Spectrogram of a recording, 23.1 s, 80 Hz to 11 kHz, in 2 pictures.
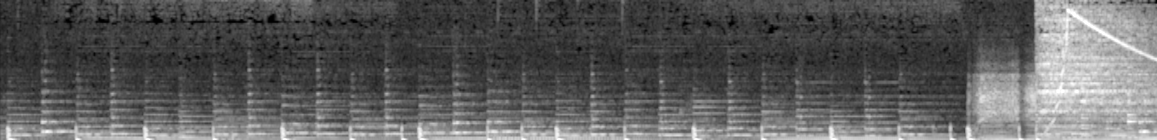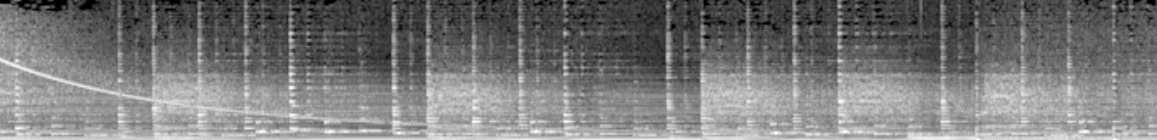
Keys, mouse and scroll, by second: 0.2 ctrl+z, 0.5 ctrl+z, 1.9 alt+shift+click, 7.0 alt+shift+click, 7.3-7.9 alt+shift+click, 7.5 alt+shift+click, 7.6 alt+shift+click, 8.2 alt+shift+click, 8.5 alt+shift+click, 8.7 alt+shift+click, 10.1 shift+click, 10.5 scroll down 5, 11.0 scroll up 3, 11.4 middle click, 13.5 e.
